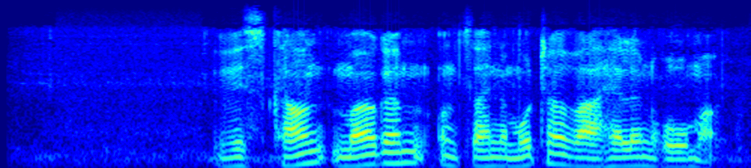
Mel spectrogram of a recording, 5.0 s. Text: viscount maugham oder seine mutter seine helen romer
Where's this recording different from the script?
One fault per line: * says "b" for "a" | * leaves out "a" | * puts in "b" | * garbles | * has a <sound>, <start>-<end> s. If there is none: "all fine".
* says "und" for "oder"
* says "war" for "seine"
